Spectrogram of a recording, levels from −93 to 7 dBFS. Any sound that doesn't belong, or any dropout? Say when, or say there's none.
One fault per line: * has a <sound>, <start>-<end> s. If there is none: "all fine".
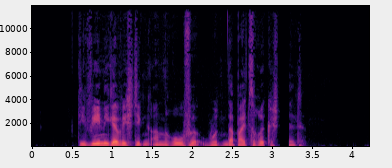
* has a dropout, 3.1-3.2 s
